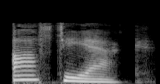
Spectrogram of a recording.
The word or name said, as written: ostiak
